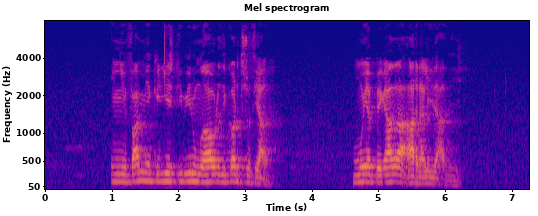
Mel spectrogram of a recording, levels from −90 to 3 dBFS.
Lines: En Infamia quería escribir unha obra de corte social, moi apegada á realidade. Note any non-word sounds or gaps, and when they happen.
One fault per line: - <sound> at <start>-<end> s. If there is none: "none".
none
